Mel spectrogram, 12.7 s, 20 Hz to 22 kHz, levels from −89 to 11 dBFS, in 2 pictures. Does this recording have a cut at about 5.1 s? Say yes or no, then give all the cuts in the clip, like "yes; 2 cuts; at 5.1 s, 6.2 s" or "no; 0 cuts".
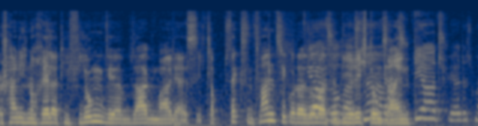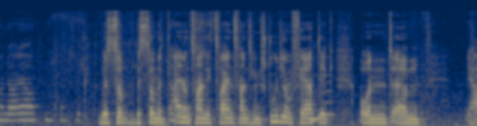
yes; 1 cut; at 5.1 s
